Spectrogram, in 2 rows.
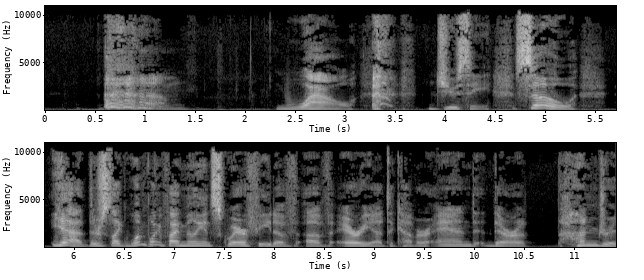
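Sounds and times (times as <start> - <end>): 
loud raspy throat clearing: 0.6 - 1.4
speech: 2.3 - 11.4.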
